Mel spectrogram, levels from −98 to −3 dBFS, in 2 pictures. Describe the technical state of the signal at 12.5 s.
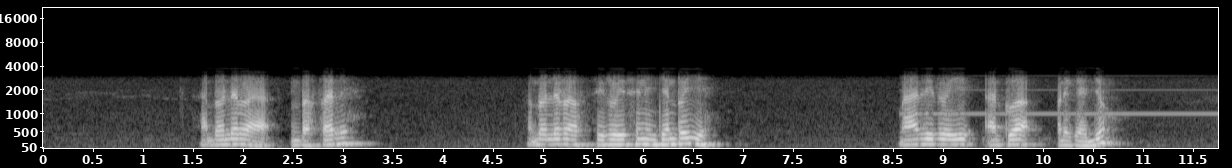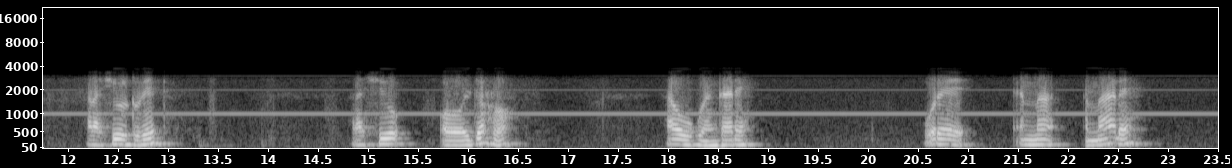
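At 12.5 s the speech carries Dialogic VOX ADPCM coding, present for the whole clip. Nothing sounds above 3 kHz, which fits 4-bit samples taken 6,000 times a second, and the heavy quantisation leaves a gritty hiss trailing the speech. A spectrogram shows a hard ceiling at 3 kHz with speckled noise beneath.

A USB whine also runs here, from 8.56 s to the end. Current drawn in 1 ms bus frames leaks through power or ground as a steady 1 kHz tone, roughly 20 dB below the speech. On a spectrogram it is a thin unbroken horizontal line at 1 kHz.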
